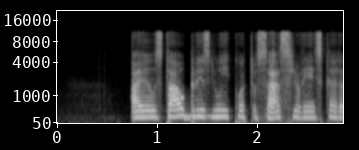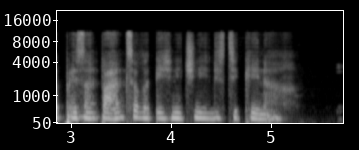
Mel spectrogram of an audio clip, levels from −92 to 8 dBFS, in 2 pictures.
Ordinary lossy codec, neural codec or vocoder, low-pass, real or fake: none; codec, 24 kHz, 0.9 kbps, WavTokenizer, medium music audio release; 10.8 kHz; fake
